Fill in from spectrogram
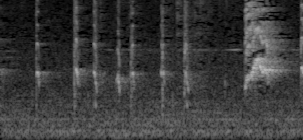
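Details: Pet cockatiel, a male, calling while taking a dip in water to bathe, with no music added: short sharp chirps repeated about three times a second, then a loud harsh rasping squawk and another chirp.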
